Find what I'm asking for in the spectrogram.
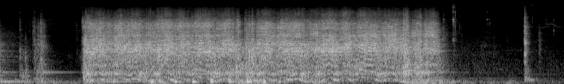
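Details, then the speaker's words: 1966 Impala SS parked over 10 years, cranking with a booster pack: harsh whirring grind for about three and a half seconds with no start; starter sounds like it's dragging, owner suspects it's not shimmed properly. "yeah just it sounds I think it's the starter hanging up like it almost sounds like the starter may not be shimmed properly"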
